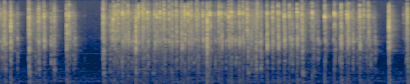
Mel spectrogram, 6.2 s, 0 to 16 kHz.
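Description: Fast typing with the fingertips of both hands on a backlit mechanical keyboard with plastic keycaps and blue clicky switches. Dense, bright, sharp clicks pour out in rapid bursts, with brief pauses near 1.2 and 5.8 seconds. Each click dies almost instantly, with next to no low end.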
